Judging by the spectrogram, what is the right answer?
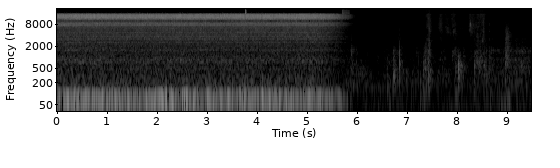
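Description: A pressure cooker cooking grain for mushroom spawn vents steam in a loud, steady roaring hiss that cuts off after about six seconds, leaving quiet scattered knocks and clatter.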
